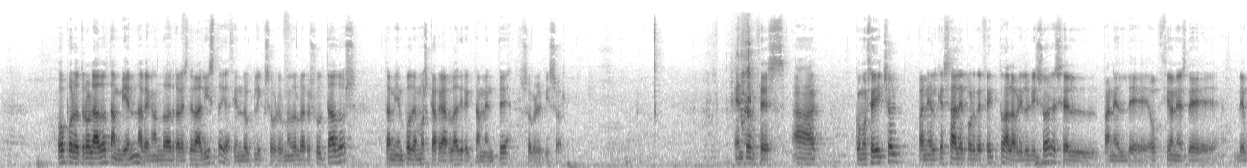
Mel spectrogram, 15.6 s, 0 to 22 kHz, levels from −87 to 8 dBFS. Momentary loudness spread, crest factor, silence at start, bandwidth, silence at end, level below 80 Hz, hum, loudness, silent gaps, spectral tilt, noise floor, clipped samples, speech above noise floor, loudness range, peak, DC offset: 12 LU; 22 dB; 0.1 s; 15.5 kHz; 0 s; -60 dBFS; none; -25 LUFS; none; -4 dB/octave; -51 dBFS; under 0.1%; 26 dB; 7 LU; -4 dBFS; under 0.1%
